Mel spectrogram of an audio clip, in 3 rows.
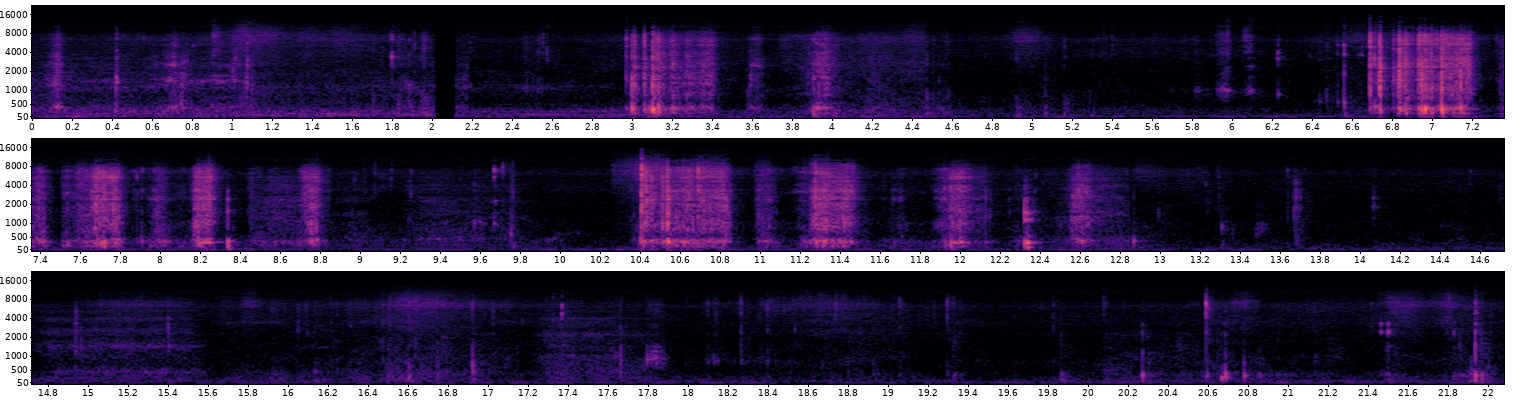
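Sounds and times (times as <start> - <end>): meringue cookie crunching: 1.8 - 14.2.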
